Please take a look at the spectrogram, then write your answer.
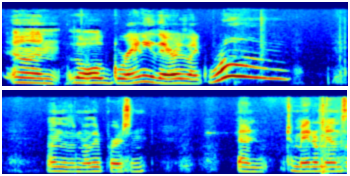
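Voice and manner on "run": very high, loud, held-out cry; acted alarm cry. Old granny warning of Tomato Man, acted alarm cry. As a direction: sing out a mock warning, stretched long. Granny warns people in comic.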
